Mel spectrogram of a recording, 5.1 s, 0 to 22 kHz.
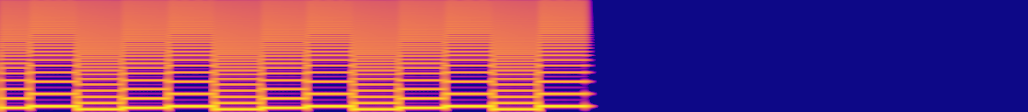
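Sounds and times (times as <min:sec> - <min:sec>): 
voltage-controlled synth LFO modulation: 0:00.1 - 0:02.9.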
